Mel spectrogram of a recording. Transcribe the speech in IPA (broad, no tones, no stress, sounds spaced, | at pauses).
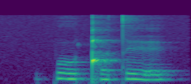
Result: p o ǃ ə t e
